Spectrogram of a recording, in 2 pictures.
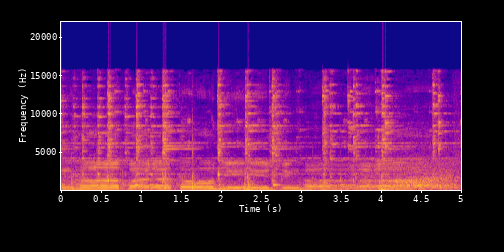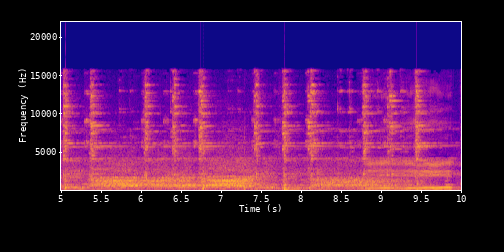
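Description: Devotional temple chanting: a single voice sings a melody line, then from about four seconds in a crowd of voices sings together. Hand cymbals keep an even beat throughout.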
